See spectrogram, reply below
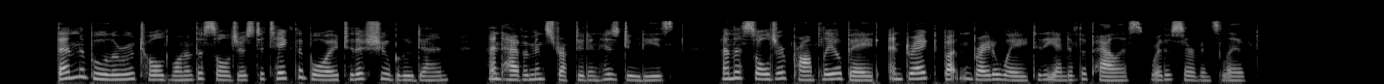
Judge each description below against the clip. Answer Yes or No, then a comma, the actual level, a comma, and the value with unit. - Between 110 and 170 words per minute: No, average, 185 wpm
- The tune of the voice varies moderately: Yes, average, 3.8 semitones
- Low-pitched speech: No, high, 215 Hz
